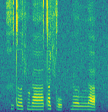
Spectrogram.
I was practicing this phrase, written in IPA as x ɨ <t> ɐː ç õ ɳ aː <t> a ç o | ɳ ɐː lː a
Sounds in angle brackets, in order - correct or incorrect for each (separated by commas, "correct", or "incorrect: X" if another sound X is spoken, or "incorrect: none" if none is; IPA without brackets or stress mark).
correct, correct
